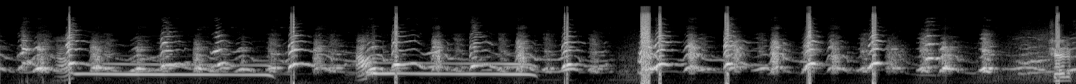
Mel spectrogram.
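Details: Three dachshunds and a Scottish terrier in a room in North Lexington, NY, howl together in long, quavering wails that slide up and drop away. Quick barks and yips punctuate the chorus over a steady held musical tone.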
